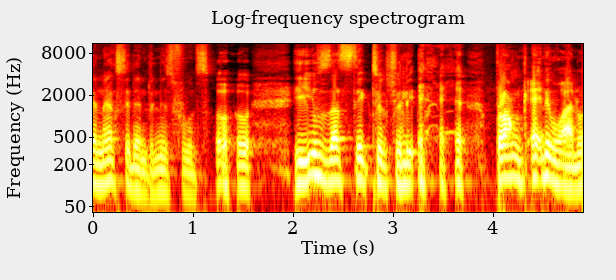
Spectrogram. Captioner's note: laughs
